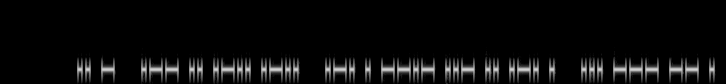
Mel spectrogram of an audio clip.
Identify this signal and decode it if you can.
Morse code, heard as a keyed tone, about 32 wpm, 700 Hz. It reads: IT WILL REQUIRE SOME
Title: Sentences from Top 1000 Words - Review Part 6 - 30wpm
